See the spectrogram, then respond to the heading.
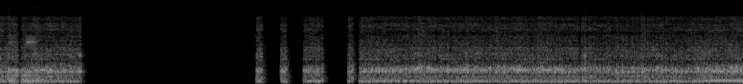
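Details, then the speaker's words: Project Mustang engine warming up before a timing adjustment: uneven, lumpy loping idle with brief dropouts; owner suspected timing was off; shortly after it squeaked to a halt and would not turn over. "Here it was running kind of rough. It had a rough sound. I thought the timing was off."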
